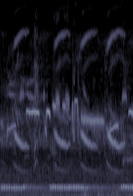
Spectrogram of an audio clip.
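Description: Small songbirds, including Dartford warblers, give quick scratchy chirps and twitters in gorse, broom and bramble scrubland, set against a steady droning tone throughout.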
